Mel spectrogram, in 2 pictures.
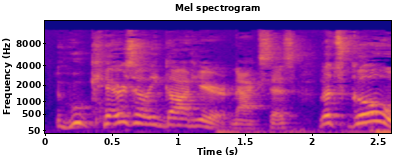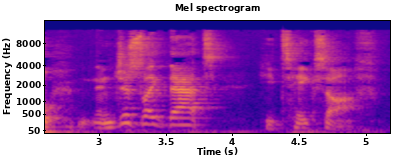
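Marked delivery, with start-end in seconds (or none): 0.1-1.4 high, louder impatient burst. A narrator's reading. Mac brushes off Davery's question, impatient and high. 2.0-2.7 high, loud rallying cry; eager shout. A narrator's reading. Mac takes off after his friend, eager shout. Impatient boy dashes off.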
